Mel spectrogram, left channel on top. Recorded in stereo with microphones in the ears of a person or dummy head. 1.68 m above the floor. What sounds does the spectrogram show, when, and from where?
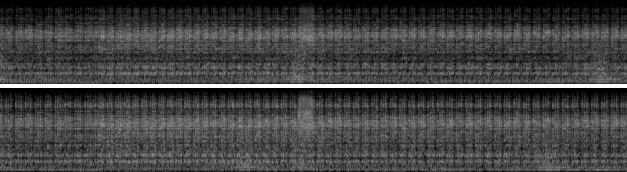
0.0 s an engine running: 40° right (ahead or behind), 1.0 m
3.0 s tearing paper: 60° right (ahead or behind), 1.0 m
